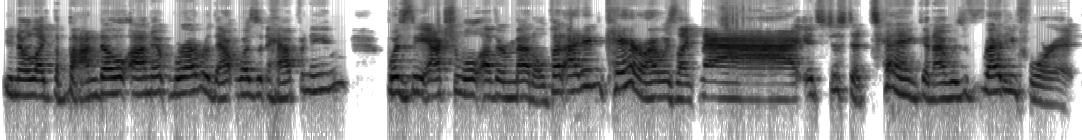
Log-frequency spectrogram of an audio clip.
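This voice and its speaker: A middle-aged woman telling a personal story in a casual way, animated and full of likes, acting out alarms and laughing often. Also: on the high side, moderate pace. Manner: talks in loose fragments with many likes. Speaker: host.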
